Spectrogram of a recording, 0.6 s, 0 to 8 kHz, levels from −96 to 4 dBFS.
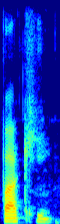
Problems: constant background noise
